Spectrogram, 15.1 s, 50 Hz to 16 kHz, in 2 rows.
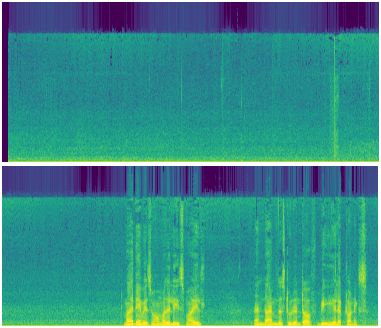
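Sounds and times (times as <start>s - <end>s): steady low hum: 0.1s - 15.0s
faint clicks: 3.4s - 4.9s.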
